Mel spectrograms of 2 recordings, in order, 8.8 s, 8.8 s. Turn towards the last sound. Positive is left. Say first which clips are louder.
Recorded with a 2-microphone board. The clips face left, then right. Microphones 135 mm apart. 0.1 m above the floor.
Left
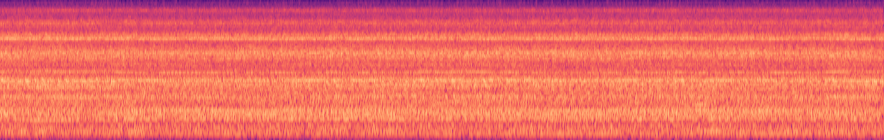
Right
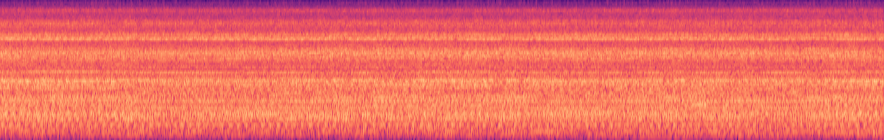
# right 1 dB
turn(degrees=-35)  # may be behind; listen again after turning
